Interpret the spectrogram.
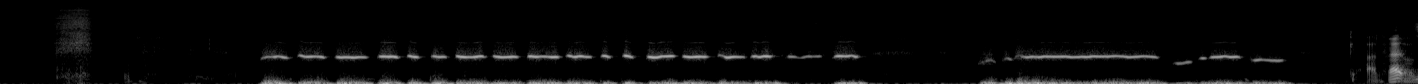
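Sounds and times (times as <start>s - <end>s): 
person whistling a lively tune: 2.6s - 8.8s, 9.8s - 13.0s.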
